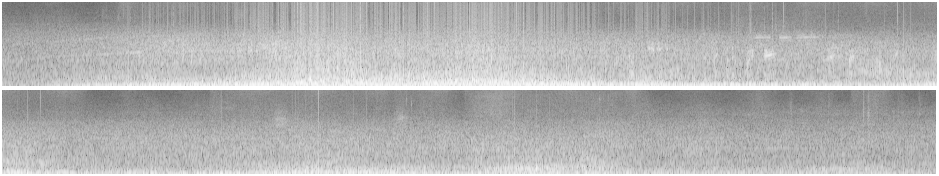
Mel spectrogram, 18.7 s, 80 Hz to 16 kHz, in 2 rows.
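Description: A Delta Airlines Airbus A319 jet takes off at LAX, a loud rumbling engine roar that swells early then holds and gradually fades, with a voice talking over parts of it.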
